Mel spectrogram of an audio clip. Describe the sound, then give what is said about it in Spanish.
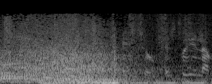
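A car overtakes with a broad rush of engine and road noise that holds for about a second and then drops away. A voice follows briefly at the end. “Adelanta un coche”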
